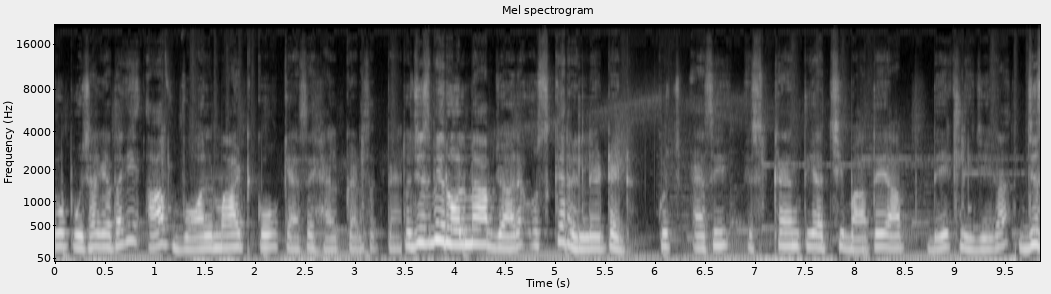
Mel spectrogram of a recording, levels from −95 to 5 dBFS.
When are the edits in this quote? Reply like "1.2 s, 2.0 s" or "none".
none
